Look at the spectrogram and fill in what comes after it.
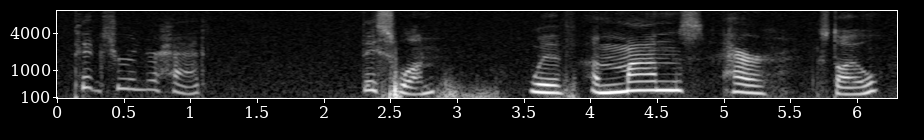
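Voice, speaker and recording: Speaking very slowly with long, frequent pauses, a woman with a British accent uses a fairly high pitch, lively intonation and big swings in loudness. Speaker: video commentator. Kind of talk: casual rant commentary. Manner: lethargic.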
